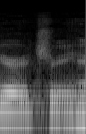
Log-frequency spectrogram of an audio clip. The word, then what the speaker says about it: Erdtree: That's all the Shadow of the Erdtree? – Shadow of the Erdtree.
